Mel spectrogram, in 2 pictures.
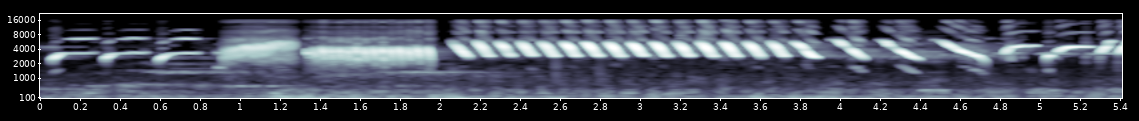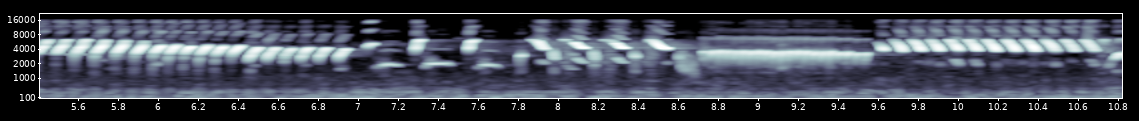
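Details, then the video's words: Canary singing to tutor young canaries: long rapid rolling trills of repeated clear notes, shifting between tours, with harsh buzzy bursts and sustained whistled tones between rattling sequences, bright and loud throughout. "كناري يغني أفضل تعليم فراخ الكناري"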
